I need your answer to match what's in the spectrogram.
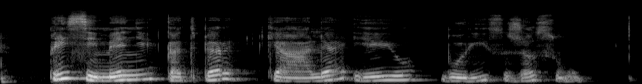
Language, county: Lithuanian, Vilnius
